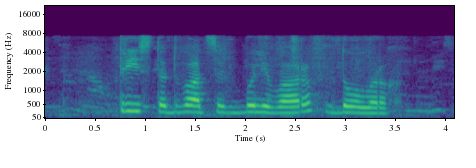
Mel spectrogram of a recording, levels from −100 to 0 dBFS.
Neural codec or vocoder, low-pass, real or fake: none; 7.2 kHz; real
